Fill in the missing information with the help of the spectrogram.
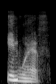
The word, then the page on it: inweave: Indian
